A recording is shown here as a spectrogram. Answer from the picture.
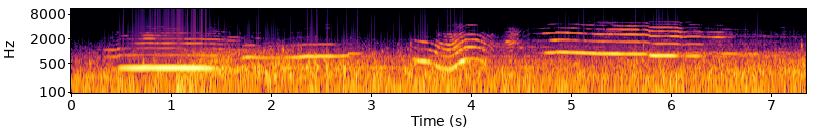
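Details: Several humpback song units in sequence against ocean ambience: a loud steady low tone, a thin level whistle, a quick wavering up-and-down warble, then a long, slightly falling harmonic moan.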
